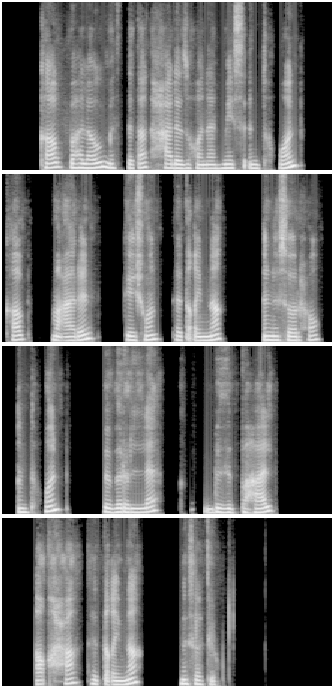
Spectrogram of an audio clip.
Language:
Tigrinya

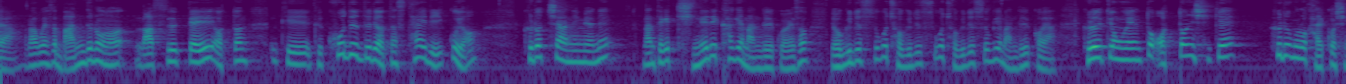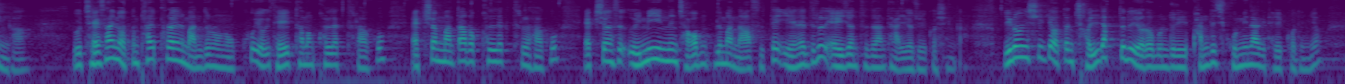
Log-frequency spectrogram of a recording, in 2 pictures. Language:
Korean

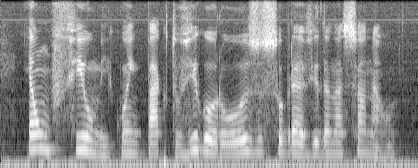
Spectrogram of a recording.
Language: Portuguese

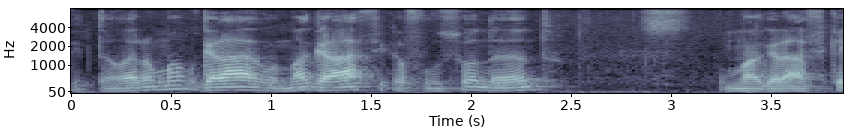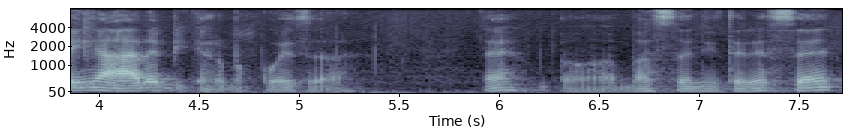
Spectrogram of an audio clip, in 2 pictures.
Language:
Portuguese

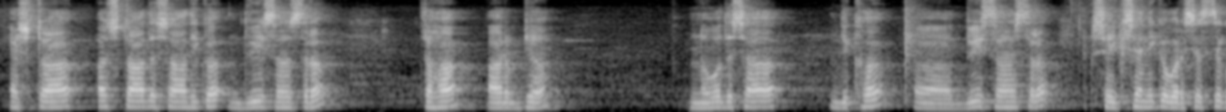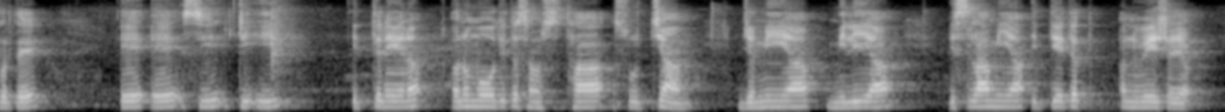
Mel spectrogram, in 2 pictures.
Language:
Sanskrit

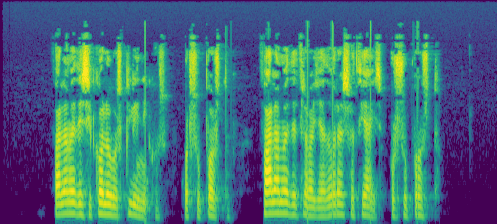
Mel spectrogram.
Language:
Galician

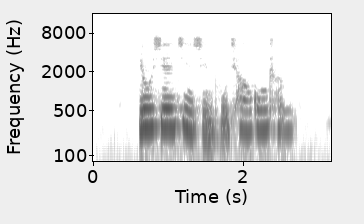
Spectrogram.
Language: Chinese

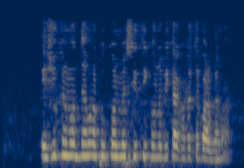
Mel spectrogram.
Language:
Bangla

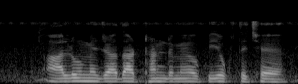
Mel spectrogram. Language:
Maithili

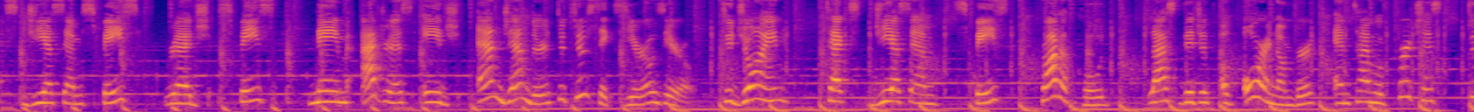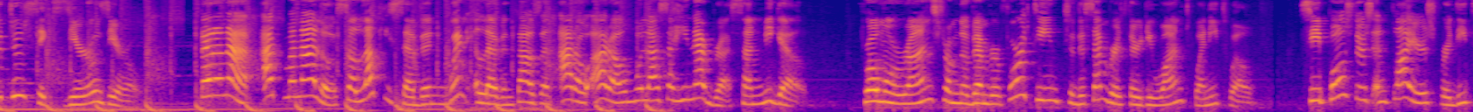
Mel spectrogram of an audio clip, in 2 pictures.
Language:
Filipino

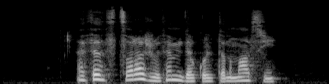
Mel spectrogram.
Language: Kabyle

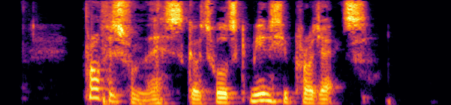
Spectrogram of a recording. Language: English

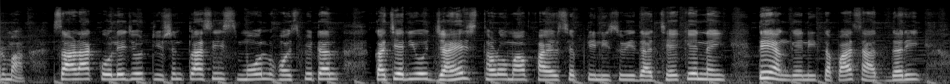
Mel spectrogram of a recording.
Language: Gujarati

